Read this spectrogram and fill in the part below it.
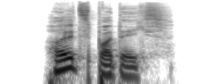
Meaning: inflection of beziffert: 1. strong genitive masculine/neuter singular 2. weak/mixed genitive/dative all-gender singular 3. strong/weak/mixed accusative masculine singular 4. strong dative plural
- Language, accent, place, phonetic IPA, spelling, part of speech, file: German, Germany, Berlin, [bəˈt͡sɪfɐtn̩], bezifferten, adjective / verb, De-bezifferten.ogg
